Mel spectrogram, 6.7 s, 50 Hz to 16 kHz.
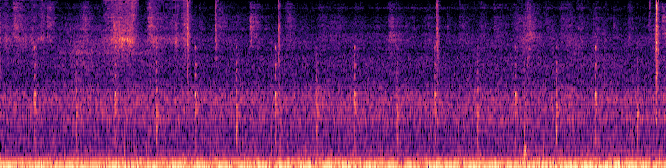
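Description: A 2017 Range Rover cruises on the road, heard from inside as a steady low engine and road hum, with faint regular ticking clicks throughout and no talk.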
